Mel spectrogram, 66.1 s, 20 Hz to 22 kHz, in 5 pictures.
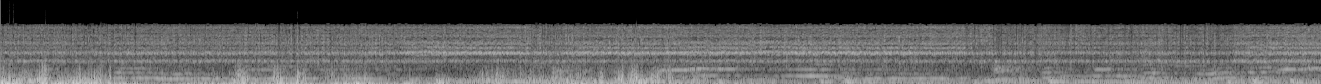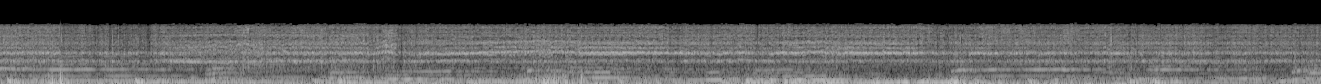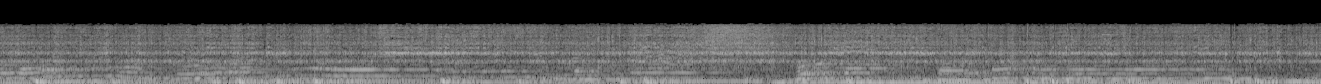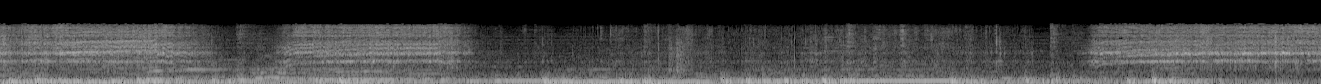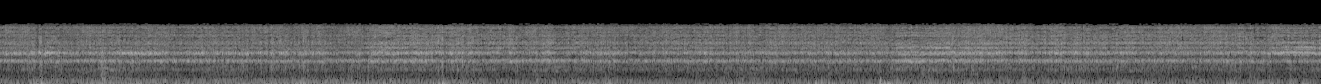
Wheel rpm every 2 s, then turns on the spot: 160, 160, 160, 160, 160, 160, 160, 160, 160, 160, 160, 160, 160, 160, 160, 160, 160, 160, 160, 160, 120, 100, 30, 10, 20, 90, 160, 160, 160, 160, 160, 160, 160.
44-50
